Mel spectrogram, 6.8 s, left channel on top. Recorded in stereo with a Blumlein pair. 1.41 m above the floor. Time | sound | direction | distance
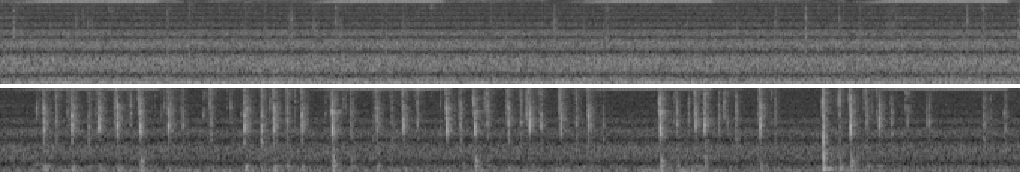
0.0 | an insect | 30° left | ?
